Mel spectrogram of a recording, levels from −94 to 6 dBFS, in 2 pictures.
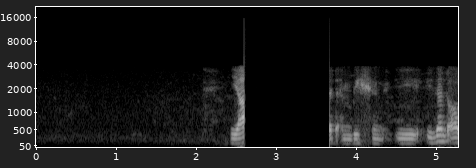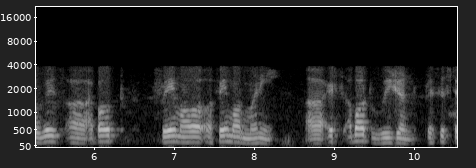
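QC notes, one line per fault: throughout: Bluetooth CVSD headset codec; the speech is boxed into roughly 200 Hz to 3.4 kHz, with scratchy s sounds and granular hiss, consistent with a 64 kbps CVSD link.
2.60–3.67 s: audio dropout to a faint residue; the speech cuts abruptly to faint hiss for about 1.07 s, likely a lost link while the path stayed live.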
